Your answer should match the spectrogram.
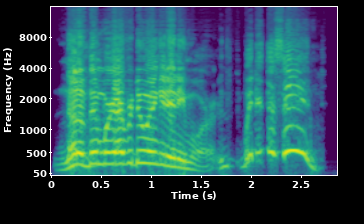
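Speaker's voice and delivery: high, loud incredulous demand; exasperated outburst. Real, not acted. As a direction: throw it at chat, fed up and disbelieving. Exasperated rant at chat.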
